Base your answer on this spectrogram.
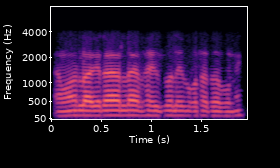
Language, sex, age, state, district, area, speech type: Assamese, male, 18-30, Assam, Dhemaji, rural, conversation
